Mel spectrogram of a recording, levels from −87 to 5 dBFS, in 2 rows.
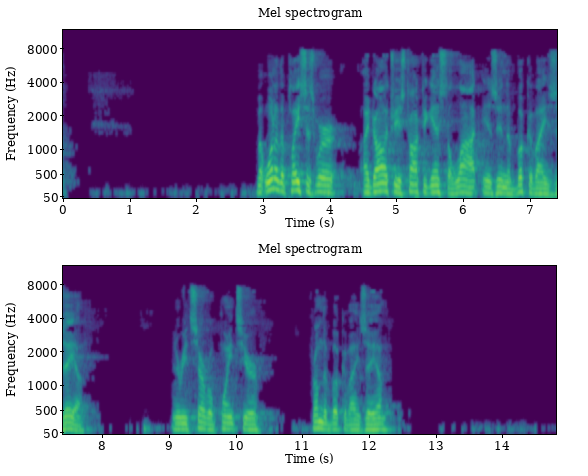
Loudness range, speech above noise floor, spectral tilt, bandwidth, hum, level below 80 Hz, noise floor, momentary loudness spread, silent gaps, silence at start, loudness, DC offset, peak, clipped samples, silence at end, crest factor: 6 LU; 36 dB; -6.5 dB/octave; 8.2 kHz; none; -52 dBFS; -53 dBFS; 14 LU; 0.24-0.36 s, 1.27-1.47 s, 1.92-1.97 s, 8.14-8.33 s, 8.45-8.49 s, 10.73-10.82 s; 0 s; -19 LUFS; under 0.1%; -2 dBFS; under 0.1%; 2.45 s; 20 dB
